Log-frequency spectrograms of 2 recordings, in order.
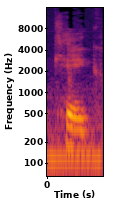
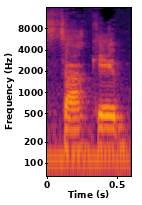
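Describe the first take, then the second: First: The surname has a simplified English-style pronunciation. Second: The surname has its original Albanian pronunciation. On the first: This is an easier everyday form. "easier to be" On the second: This is the name's true form. "actually it's"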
